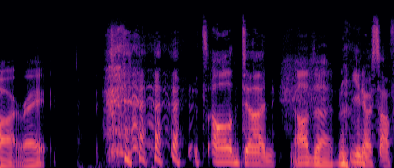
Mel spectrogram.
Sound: laughs

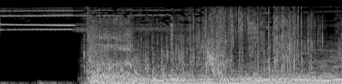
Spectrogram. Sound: growling; screeching

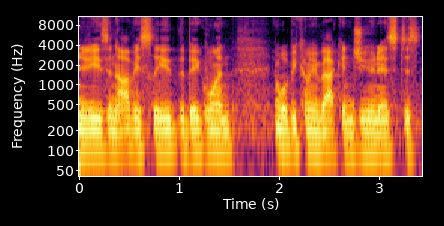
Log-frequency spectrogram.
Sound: inhales

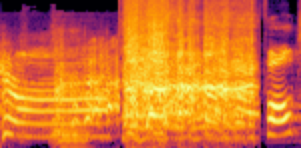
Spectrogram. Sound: fake laughter

